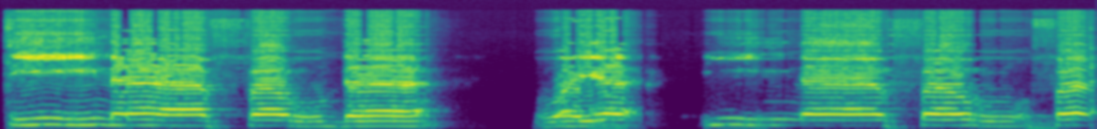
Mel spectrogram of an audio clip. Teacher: ويأتينا baik, di sini ada takrir fardani. Di fardani ada takrir dan ada inhiraf. Dan fard ada tambahan dengan suara yang tebal.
